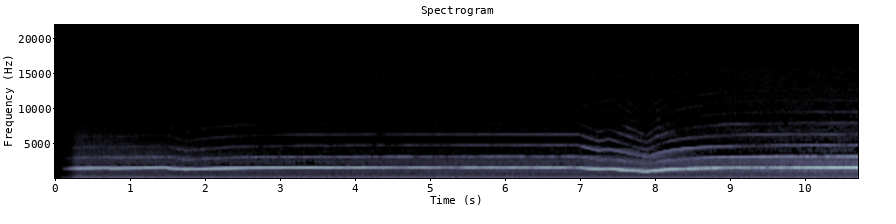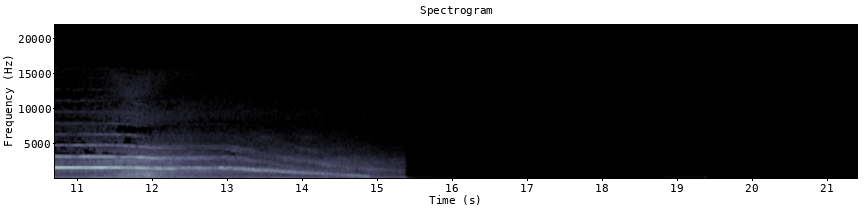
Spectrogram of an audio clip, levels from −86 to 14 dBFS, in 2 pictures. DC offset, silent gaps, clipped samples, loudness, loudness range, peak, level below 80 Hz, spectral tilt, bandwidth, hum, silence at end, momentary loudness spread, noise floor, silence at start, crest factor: under 0.1%; none; under 0.1%; -23 LUFS; 18 LU; -10 dBFS; -52 dBFS; -2.5 dB/octave; 10 kHz; none; 6.35 s; 20 LU; -85 dBFS; 0.2 s; 18 dB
